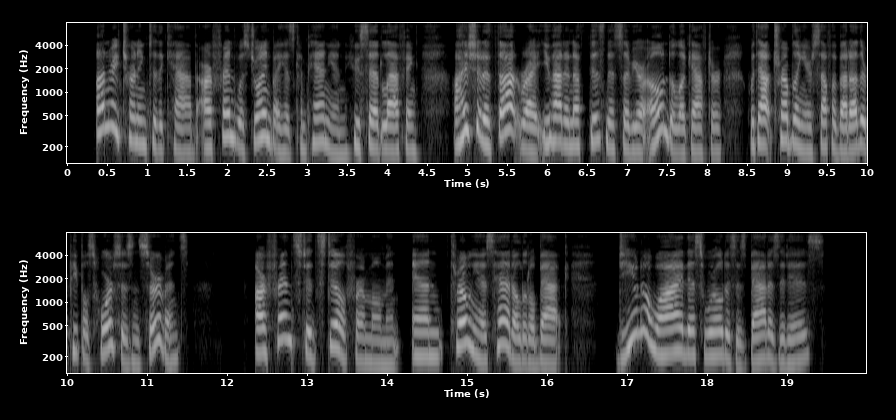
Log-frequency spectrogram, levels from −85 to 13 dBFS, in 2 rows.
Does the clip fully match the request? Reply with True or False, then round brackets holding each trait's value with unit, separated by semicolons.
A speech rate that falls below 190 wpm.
False (195 wpm)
